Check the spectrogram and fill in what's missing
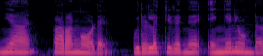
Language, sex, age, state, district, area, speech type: Malayalam, female, 18-30, Kerala, Wayanad, rural, read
